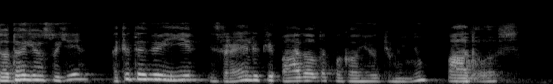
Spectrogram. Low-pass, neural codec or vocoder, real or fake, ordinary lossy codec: 7.2 kHz; codec, 16 kHz, 4 kbps, FunCodec, trained on Chinese and English, 50 frames a second; fake; AAC, 32 kbps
